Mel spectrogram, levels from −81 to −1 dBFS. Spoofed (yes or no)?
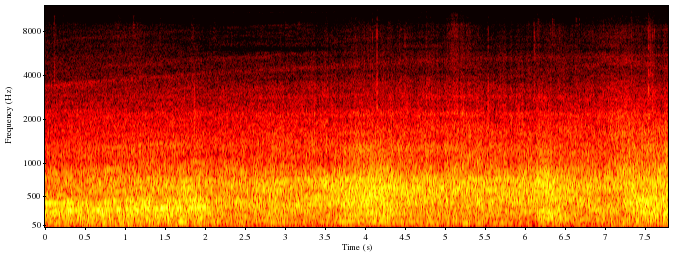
no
